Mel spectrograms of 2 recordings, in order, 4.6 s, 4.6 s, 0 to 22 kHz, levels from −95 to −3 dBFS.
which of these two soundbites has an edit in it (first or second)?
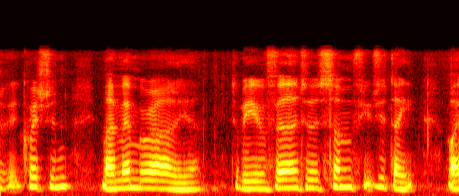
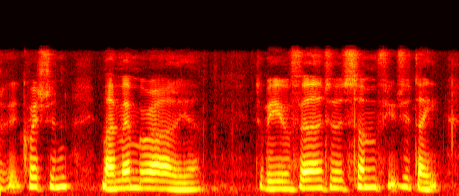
first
